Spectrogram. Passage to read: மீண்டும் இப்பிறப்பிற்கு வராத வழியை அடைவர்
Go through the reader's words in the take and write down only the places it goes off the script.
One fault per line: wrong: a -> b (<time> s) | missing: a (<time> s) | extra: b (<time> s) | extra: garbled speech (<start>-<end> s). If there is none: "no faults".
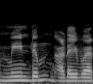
missing: இப்பிறப்பிற்கு வராத வழியை (0.6 s)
